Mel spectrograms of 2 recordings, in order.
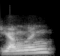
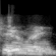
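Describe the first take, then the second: First: The first syllable sounds like 'young'. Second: The first syllable sounds like 'ying'. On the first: The speaker calls it wrong. "I'm going to say it wrong" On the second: The speaker calls it right. "I know it's pronounced Yingling"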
